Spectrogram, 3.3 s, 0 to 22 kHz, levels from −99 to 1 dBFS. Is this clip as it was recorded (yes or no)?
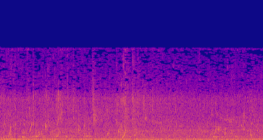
yes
